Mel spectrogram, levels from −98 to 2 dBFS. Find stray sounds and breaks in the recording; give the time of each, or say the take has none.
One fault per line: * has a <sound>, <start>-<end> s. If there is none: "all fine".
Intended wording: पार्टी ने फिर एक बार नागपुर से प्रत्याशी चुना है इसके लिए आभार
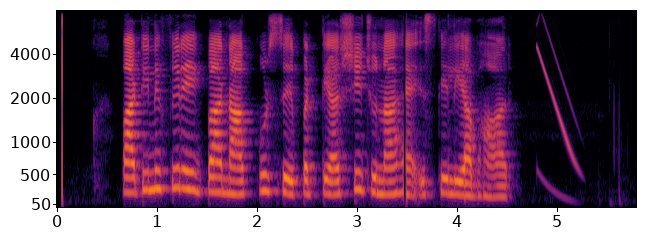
* has a dropout, 3.5-3.5 s
* has a chirp, 4.8-5.3 s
